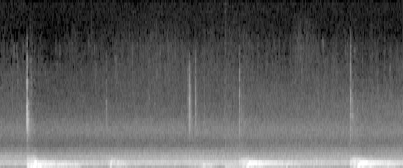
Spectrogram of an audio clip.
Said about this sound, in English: Frog-like burps you can hear are earthquakes, large ones followed by the chirps of aftershocks.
